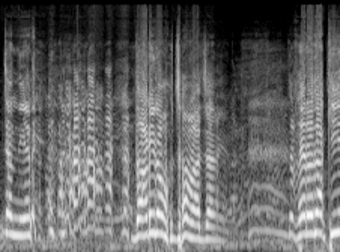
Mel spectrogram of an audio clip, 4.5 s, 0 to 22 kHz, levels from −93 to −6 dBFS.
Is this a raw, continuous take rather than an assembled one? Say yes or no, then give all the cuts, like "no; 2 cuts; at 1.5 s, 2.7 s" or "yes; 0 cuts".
yes; 0 cuts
